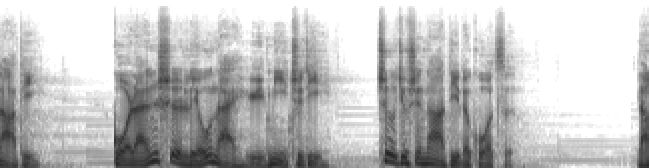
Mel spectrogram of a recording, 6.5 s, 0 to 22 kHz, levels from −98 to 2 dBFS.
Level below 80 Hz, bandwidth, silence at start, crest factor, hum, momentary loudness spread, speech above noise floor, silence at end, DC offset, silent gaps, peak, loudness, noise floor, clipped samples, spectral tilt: -34 dBFS; 14 kHz; 0 s; 16 dB; none; 15 LU; 48 dB; 0 s; under 0.1%; none; -4 dBFS; -19 LUFS; -67 dBFS; under 0.1%; -5.5 dB/octave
